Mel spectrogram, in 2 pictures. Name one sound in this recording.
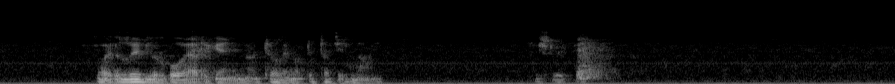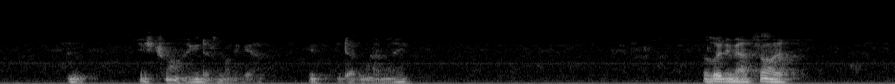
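An older man speaks calmly and close by, in short bursts with pauses.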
